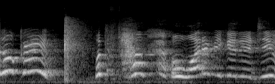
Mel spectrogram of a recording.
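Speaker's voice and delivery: retold panic, half laughing; panicked excitement. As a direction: freak out in a rush, voice jumping up. Panicking as the friend arrives.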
